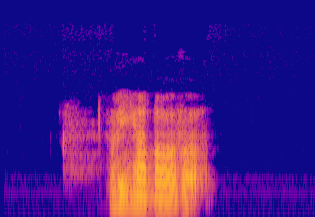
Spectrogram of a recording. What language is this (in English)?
Portuguese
